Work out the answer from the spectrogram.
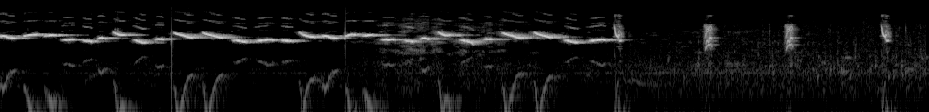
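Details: Chestnut-bellied seed finch singing its classic song: clear, sweet whistled phrases of sliding, warbling notes run together for about eight seconds, followed by silence broken by three short sharp clicks.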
